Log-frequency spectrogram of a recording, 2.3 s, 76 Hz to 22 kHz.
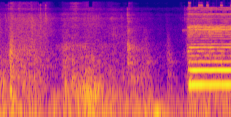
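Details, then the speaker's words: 1969 Buick Skylark during manual swap, after fixing a bad battery terminal ground: steady even key-in-ignition warning buzzer starts abruptly and holds, working normally; engine not yet started. "Key buzzer, so that's good."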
